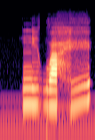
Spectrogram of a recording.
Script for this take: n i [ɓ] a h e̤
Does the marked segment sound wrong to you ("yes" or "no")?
yes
